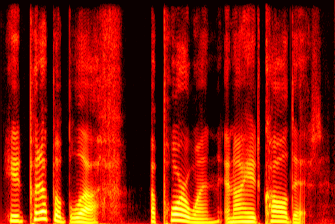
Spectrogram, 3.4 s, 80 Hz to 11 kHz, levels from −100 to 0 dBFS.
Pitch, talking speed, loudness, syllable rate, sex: 220 Hz, 215 wpm, -17 LUFS, 5.6 syllables/s, female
